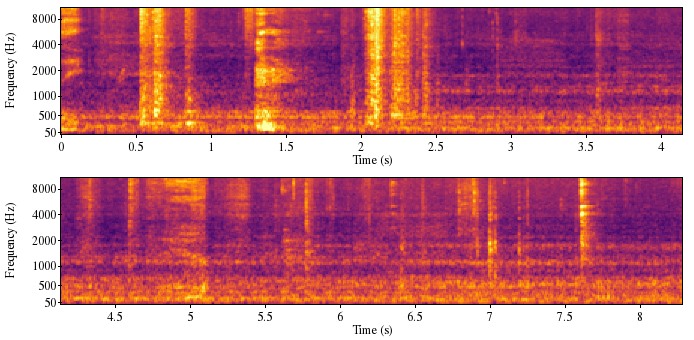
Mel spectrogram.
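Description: Steady low hum and rush of a home-built wood-pellet rocket stove boiler burning, with several sharp metallic clinks in the first two seconds and a few fainter ticks later.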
